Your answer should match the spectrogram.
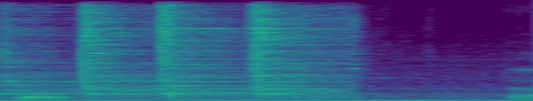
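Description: Electric guitar strings strummed through an amplifier in a quick run of scratchy strokes over the first second and a half, over a steady low amp hum.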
